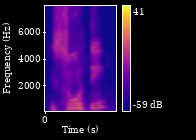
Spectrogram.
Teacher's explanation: encontramos una eliminación de vocales en surti por suerte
